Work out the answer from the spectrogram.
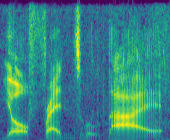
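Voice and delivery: very low, slow villain voice; Emperor Palpatine. Retold or imitated. Evil emperor threatening Rey's friends, low and slow. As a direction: draw out the threat, deep and sinister. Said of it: "Emperor Palpatine is like".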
